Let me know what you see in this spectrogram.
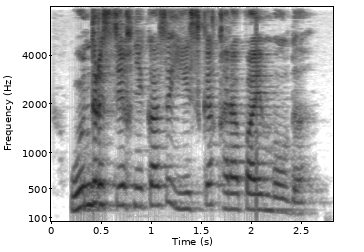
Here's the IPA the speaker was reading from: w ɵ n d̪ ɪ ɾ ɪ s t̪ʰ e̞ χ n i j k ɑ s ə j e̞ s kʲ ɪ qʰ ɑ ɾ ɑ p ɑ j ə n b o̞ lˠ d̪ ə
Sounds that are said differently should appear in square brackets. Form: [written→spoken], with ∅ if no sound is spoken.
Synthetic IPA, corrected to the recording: w ɵ n d̪ ɪ ɾ ɪ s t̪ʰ e̞ χ n i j k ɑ s ə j e̞ s kʲ ɪ qʰ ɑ ɾ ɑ p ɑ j ə [n→m] b o̞ lˠ d̪ ə

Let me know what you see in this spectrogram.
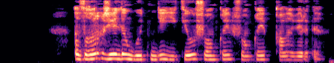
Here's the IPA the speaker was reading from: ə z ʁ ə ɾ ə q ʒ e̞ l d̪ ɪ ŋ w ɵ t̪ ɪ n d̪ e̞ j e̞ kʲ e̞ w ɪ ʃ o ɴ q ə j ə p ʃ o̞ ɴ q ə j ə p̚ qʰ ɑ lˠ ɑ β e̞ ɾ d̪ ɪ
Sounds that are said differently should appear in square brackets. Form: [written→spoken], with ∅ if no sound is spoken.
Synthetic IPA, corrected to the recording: ə z ʁ ə ɾ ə q ʒ e̞ l d̪ ɪ ŋ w ɵ t̪ ɪ n d̪ e̞ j e̞ kʲ e̞ w ɪ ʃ o ɴ q ə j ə p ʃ o̞ ɴ q ə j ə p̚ qʰ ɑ lˠ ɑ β e̞ ɾ d̪ ɪ

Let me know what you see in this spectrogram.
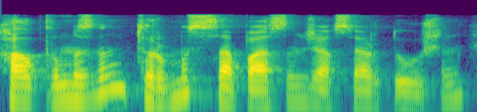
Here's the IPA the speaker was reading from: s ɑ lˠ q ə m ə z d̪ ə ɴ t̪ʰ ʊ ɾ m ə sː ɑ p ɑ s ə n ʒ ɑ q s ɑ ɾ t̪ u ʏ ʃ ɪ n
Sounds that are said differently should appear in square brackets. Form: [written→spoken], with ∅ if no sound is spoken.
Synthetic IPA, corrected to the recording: [s→χ] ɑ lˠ q ə m ə z d̪ ə ɴ t̪ʰ ʊ ɾ m ə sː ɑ p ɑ s ə n ʒ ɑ q s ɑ ɾ t̪ u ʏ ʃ ɪ n

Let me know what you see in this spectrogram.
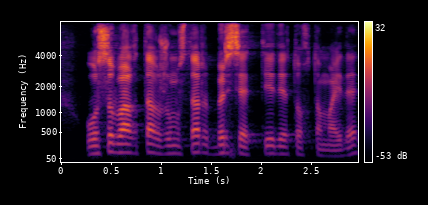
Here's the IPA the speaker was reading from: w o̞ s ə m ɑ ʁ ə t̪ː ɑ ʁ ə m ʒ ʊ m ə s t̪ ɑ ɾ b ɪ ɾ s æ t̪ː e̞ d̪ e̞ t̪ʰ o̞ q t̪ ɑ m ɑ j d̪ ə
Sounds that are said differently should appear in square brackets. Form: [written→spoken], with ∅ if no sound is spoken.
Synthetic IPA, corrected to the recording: w o̞ s ə [m→b] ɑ ʁ ə t̪ː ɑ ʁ ə [m→∅] ʒ ʊ m ə s t̪ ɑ ɾ b ɪ ɾ s æ t̪ː e̞ d̪ e̞ t̪ʰ o̞ q t̪ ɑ m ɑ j d̪ ə

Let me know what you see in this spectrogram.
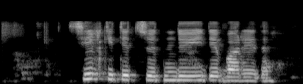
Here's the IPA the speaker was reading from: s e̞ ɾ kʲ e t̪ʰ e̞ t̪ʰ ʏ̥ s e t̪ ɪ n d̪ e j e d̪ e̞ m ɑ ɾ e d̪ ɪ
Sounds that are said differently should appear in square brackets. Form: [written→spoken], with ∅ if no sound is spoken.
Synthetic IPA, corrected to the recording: s e̞ [ɾ→l] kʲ e [t̪ʰ→t̪] e̞ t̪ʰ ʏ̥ s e t̪ ɪ n d̪ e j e d̪ e̞ [m→b] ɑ ɾ e d̪ ɪ

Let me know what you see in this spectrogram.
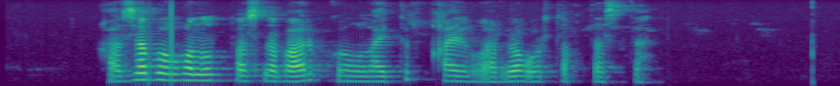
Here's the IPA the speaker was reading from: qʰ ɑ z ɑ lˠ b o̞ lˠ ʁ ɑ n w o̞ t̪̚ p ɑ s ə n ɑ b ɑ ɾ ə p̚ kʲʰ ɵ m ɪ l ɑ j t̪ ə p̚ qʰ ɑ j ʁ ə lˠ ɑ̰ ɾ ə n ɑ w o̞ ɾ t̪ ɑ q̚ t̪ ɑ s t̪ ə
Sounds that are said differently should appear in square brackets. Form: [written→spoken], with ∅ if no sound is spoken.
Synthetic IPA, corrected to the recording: qʰ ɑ z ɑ [lˠ→∅] b o̞ lˠ ʁ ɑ n w o̞ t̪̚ p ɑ s ə n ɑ b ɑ ɾ ə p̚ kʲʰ ɵ [m→ŋ] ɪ l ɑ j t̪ ə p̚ qʰ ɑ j ʁ ə lˠ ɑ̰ ɾ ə n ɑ w o̞ ɾ t̪ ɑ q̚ t̪ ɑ s t̪ ə

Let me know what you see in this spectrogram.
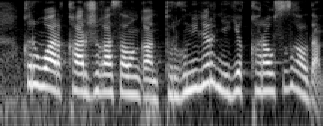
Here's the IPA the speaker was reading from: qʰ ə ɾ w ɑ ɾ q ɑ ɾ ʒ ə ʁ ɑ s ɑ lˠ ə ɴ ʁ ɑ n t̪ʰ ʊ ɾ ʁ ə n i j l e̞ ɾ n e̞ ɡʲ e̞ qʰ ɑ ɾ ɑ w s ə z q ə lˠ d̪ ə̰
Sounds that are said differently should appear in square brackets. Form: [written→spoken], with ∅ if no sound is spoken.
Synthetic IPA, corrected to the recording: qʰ ə ɾ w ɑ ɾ [q→qʰ] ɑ ɾ ʒ ə ʁ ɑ s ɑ lˠ ə ɴ ʁ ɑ n t̪ʰ ʊ ɾ ʁ ə n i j l e̞ ɾ n e̞ ɡʲ e̞ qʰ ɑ ɾ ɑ w s ə z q [ə→ɑ] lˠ d̪ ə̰

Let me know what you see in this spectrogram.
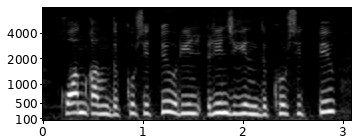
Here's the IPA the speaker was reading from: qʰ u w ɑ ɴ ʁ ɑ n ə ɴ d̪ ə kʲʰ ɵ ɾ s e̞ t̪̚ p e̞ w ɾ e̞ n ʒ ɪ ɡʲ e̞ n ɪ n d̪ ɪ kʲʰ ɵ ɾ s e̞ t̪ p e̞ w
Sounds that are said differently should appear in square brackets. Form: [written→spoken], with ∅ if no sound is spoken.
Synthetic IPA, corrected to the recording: qʰ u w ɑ ɴ ʁ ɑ n ə ɴ d̪ ə kʲʰ ɵ ɾ s e̞ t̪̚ p e̞ w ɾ e̞ n ʒ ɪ ɡʲ e̞ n ɪ [n→ŋ] d̪ ɪ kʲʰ ɵ ɾ s e̞ t̪ p e̞ w

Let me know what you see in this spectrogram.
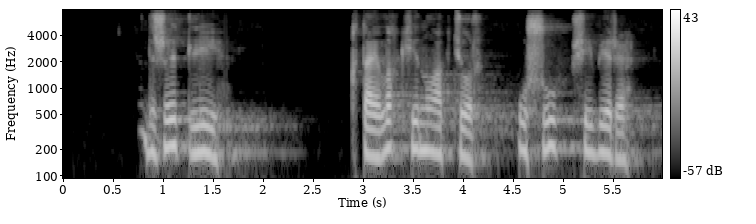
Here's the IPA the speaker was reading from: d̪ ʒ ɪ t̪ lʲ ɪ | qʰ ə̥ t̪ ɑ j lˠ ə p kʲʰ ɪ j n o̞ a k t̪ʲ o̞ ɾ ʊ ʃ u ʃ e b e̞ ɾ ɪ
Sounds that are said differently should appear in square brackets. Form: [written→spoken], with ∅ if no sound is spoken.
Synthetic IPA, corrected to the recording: d̪ ʒ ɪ t̪ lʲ [ɪ→i] | qʰ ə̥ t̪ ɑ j lˠ ə [p→q] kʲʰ [ɪ→i] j n o̞ a k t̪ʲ o̞ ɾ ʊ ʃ u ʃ e b e̞ ɾ ɪ

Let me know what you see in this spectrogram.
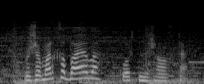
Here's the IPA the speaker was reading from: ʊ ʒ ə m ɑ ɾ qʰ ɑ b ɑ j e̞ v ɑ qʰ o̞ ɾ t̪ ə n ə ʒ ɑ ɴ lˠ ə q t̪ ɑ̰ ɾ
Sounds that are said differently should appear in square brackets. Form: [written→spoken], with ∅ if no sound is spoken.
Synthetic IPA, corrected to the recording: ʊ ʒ [ə→ɑ] m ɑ ɾ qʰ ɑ b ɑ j e̞ v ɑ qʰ o̞ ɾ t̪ ə n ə ʒ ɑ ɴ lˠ ə q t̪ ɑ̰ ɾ

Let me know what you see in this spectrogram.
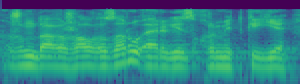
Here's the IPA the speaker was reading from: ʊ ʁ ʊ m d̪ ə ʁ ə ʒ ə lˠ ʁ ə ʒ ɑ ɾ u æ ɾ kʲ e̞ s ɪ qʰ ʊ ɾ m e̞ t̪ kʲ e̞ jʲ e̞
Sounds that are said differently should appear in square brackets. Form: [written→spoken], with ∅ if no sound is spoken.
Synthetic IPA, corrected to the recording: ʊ [ʁ→ʒ] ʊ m d̪ [ə→ɑ] ʁ ə ʒ [ə→ɑ] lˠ ʁ ə [ʒ→z] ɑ ɾ u æ ɾ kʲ e̞ [s→z] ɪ qʰ ʊ ɾ m e̞ t̪ kʲ e̞ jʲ e̞

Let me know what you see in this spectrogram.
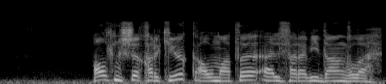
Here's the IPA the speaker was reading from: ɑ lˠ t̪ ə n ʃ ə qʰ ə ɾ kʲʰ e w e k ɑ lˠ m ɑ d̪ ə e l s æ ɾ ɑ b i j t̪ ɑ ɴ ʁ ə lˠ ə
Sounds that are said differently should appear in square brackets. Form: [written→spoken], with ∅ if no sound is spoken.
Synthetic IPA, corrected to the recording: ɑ lˠ t̪ ə n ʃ ə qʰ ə ɾ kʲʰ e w e k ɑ lˠ m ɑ [d̪→t̪] ə [e→æ] l [s→f] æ ɾ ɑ b i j [t̪→d̪] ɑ ɴ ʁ ə lˠ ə

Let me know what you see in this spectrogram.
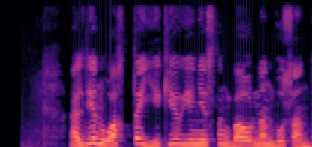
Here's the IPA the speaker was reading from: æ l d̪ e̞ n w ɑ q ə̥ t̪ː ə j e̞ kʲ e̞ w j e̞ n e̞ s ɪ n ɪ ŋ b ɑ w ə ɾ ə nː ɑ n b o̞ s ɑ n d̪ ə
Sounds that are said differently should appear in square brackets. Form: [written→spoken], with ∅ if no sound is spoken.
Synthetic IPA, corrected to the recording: æ l d̪ e̞ n w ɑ q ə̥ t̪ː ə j e̞ kʲ e̞ w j e̞ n e̞ s ɪ n ɪ ŋ b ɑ w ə ɾ ə [nː→n] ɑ n b o̞ s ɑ n d̪ ə

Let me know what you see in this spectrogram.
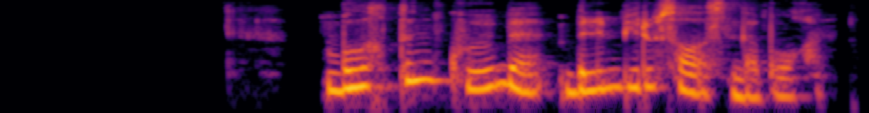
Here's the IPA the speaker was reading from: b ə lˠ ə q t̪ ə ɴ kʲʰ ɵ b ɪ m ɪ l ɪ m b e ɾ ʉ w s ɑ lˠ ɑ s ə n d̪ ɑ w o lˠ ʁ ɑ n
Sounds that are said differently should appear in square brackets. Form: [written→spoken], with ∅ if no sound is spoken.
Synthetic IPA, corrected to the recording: b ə lˠ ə q t̪ ə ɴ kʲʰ ɵ b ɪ [m→b] ɪ l ɪ m b e ɾ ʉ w s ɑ lˠ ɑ s ə n d̪ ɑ [w→b] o lˠ ʁ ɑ n

